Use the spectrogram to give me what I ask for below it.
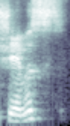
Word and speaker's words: Seamus: The correct pronunciation is Seamus. Seamus, I'm really sorry, I should know.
